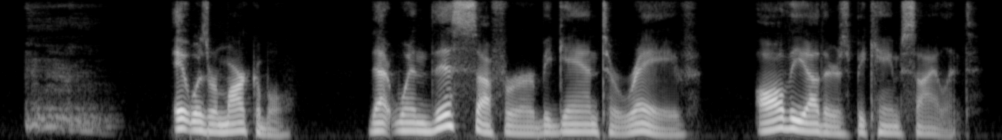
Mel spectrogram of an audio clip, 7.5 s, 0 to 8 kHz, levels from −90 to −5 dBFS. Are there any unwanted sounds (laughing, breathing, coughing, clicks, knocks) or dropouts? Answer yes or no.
yes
